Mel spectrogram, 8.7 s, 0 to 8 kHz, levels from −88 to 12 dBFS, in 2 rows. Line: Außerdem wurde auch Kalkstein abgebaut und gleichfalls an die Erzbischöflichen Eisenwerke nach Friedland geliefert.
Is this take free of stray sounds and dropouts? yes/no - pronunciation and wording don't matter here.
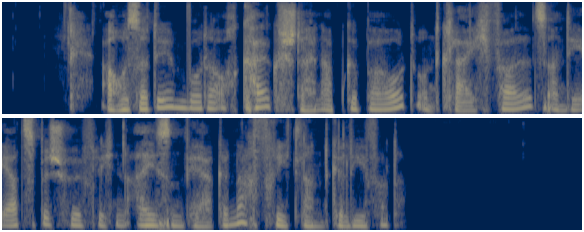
yes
